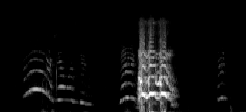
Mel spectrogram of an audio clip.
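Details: Siberian Husky playing with its owners: a drawn-out whining howl that rises then slides down, a second shorter one, a loud harsh burst, then a brief final whine.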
